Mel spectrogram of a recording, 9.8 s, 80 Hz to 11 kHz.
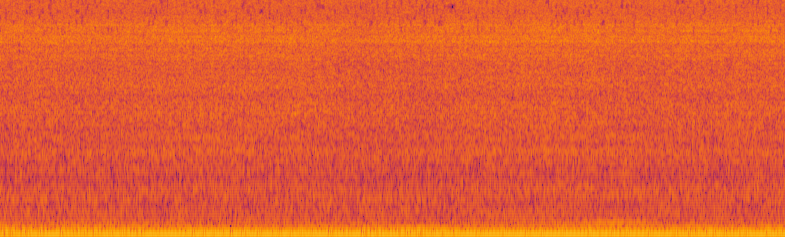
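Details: MK1 VW Rabbit with Weber 32/36 carburetor, no choke hooked up: steady, even drone, no dips or stumbles, idling high around 2000 rpm; idle-screw adjustment in progress, owner suspects a vacuum leak, later brought to about 1100-1200 rpm.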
